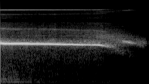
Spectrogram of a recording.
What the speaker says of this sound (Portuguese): Apito final no Boleirão de hoje.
